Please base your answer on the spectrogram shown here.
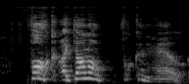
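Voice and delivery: real exasperated exclamation; frustrated outburst. Real, not acted. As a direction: blurt it out, annoyed at losing the thread. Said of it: "I got so fucking distracted there".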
